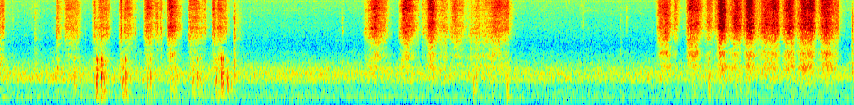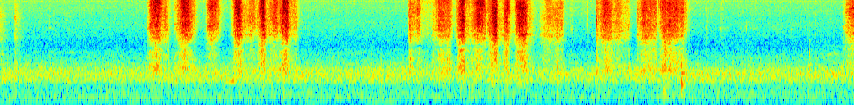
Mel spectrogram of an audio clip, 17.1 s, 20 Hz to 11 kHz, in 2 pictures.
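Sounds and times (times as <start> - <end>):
paintbrush scrubbing canvas: 0.6 - 2.3, 3.7 - 5.2, 6.6 - 8.4, 10.0 - 11.5, 12.6 - 15.4.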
